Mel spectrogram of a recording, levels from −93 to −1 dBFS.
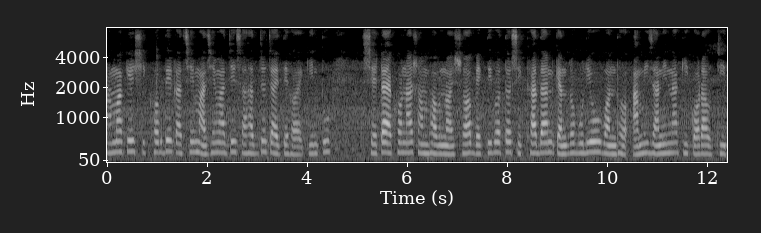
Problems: constant background noise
